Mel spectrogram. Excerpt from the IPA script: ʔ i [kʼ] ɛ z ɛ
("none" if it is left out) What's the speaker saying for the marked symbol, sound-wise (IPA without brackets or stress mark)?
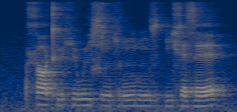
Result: x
